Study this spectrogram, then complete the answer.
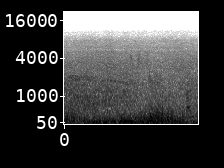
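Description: Strong storm wind gusts and roars past the microphone, a low, buffeting rumble that swells and eases over a couple of seconds, close and fairly loud, with no voices.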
